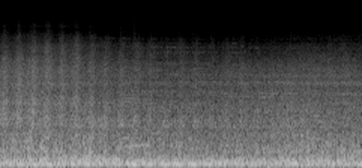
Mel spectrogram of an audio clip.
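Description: Freight train of tank cars rolling past close by: a steady low rumble of steel wheels on rail, with a quick run of wheel clicks over rail joints during the first second and a half.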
